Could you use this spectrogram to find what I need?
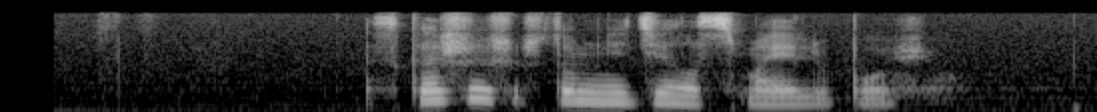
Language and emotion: Russian, neutral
